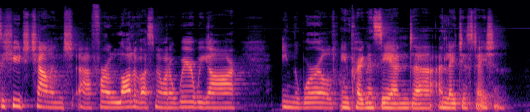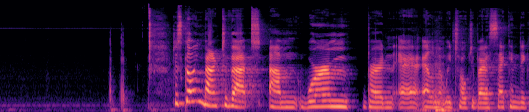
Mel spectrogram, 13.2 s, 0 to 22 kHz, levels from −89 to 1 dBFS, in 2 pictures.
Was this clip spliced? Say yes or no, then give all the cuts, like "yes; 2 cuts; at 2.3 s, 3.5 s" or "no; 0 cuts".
yes; 3 cuts; at 4.2 s, 11.1 s, 12.3 s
